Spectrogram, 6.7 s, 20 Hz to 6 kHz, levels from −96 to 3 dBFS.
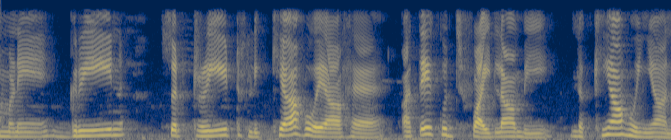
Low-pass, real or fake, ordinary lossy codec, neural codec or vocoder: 5.4 kHz; real; none; none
